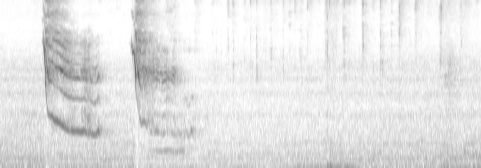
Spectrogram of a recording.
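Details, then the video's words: Pet otter Choco, a young female raised at home, gives two loud descending squeals in quick succession while asking for food, followed by quiet room noise with faint clicks and a distant soft squeak. "Choco Otters Making Strange Noises For Food"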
